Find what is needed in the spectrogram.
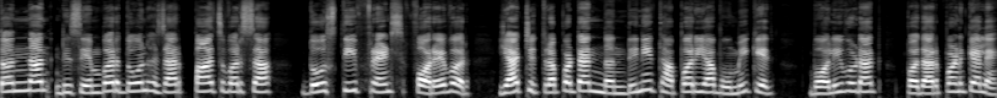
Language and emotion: Goan Konkani, neutral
